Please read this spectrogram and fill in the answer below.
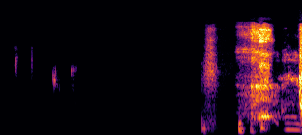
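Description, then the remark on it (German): A few faint clicks, a pause, then a short breathy gasp and a longer rough, sputtering throat noise from a person needing to sneeze, like a sneeze that builds up but never fully breaks, fairly loud. “Ich muss niesen, aber da kommt nichts.”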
